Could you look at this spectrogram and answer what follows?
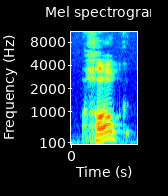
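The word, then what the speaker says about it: Hauge: guy either um and then h a u g e hog hog okay and Diaz in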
